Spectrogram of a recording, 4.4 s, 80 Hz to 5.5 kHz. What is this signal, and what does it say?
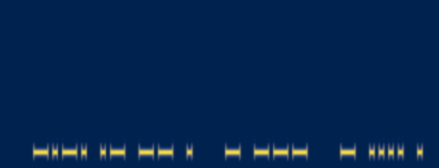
Morse code, heard as a keyed tone, about 25 wpm, 600 Hz. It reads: CAME TO THE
